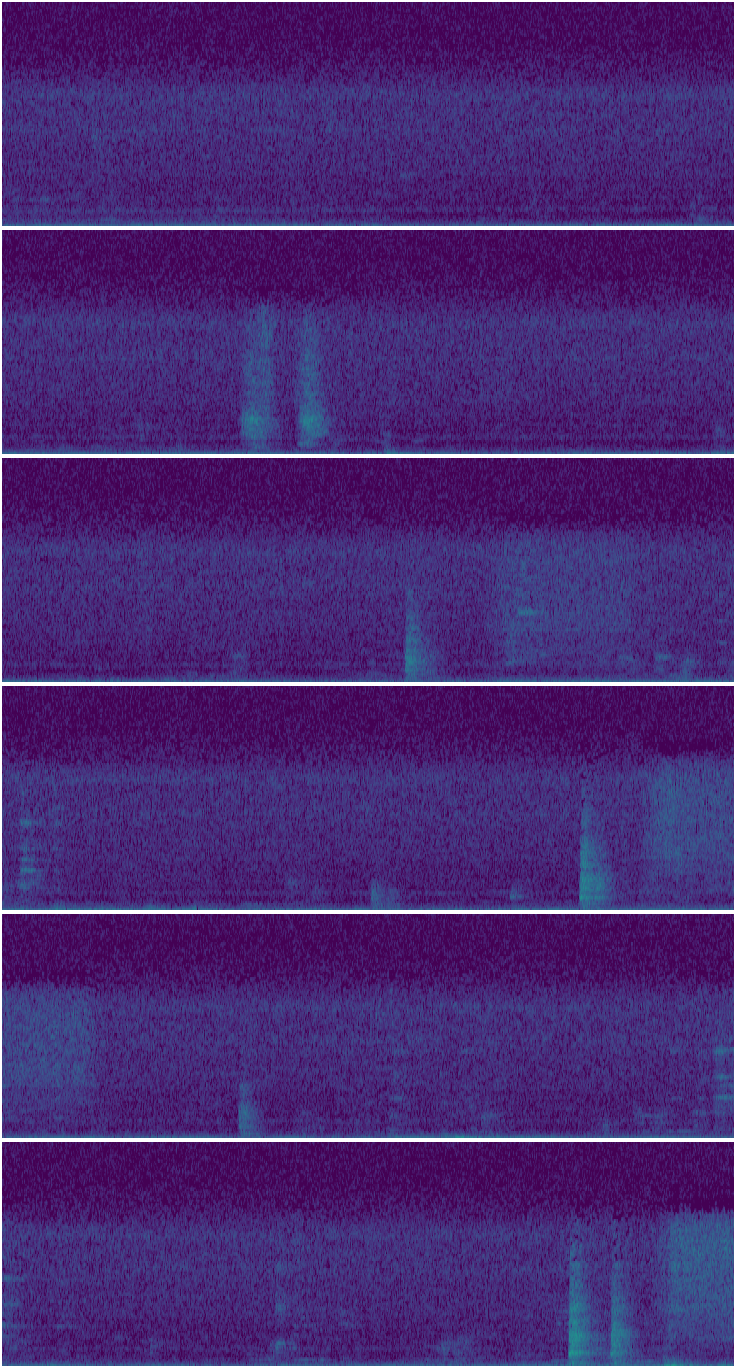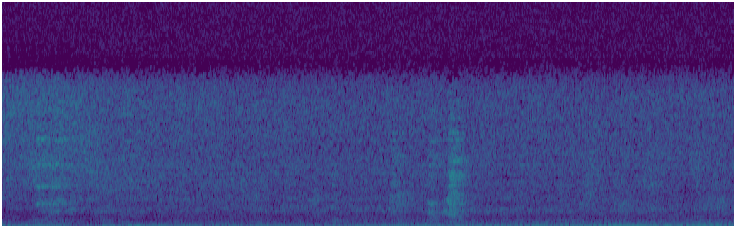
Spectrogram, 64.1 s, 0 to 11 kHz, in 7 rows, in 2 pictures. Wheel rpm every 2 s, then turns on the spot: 0, 0, 0, 0, 0, 0, 0, 0, 0, 0, 0, 0, 0, 0, 0, 0, 0, 0, 0, 0, 0, 0, 0, 0, 0, 0, 0, 0, 0, 0, 0, 0.
none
